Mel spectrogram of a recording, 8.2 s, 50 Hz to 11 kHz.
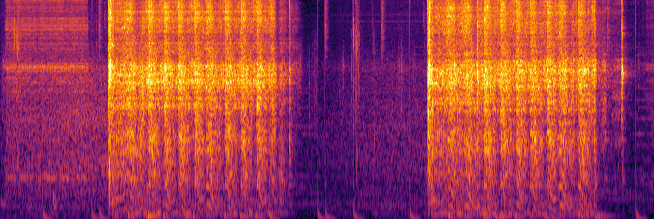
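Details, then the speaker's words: Subaru STI on its first start after the build, with a Haltech Elite 2500 ECU sending a constant 12V signal on the cylinder 5 ignition output: two bursts of steady cranking, never catches, no spark, fuel smell suspected. "uh we're not getting any spark we can we think we smell fuel"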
